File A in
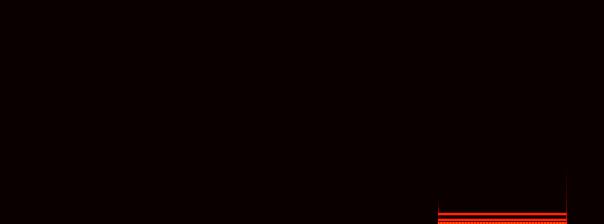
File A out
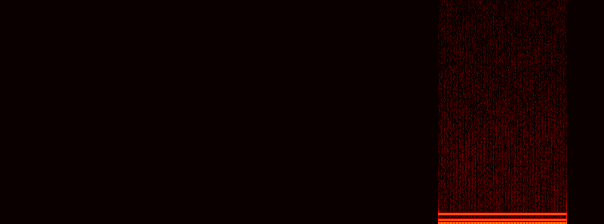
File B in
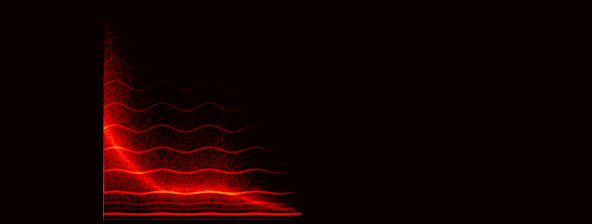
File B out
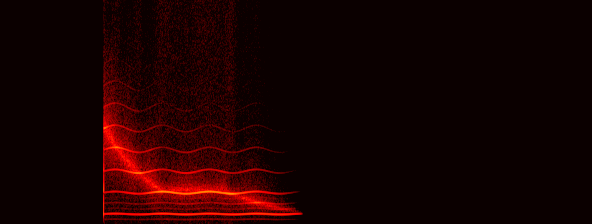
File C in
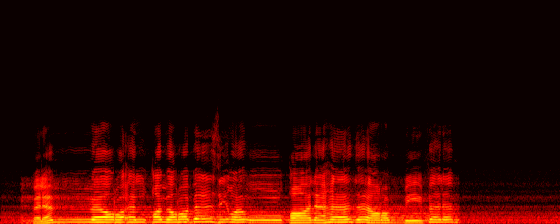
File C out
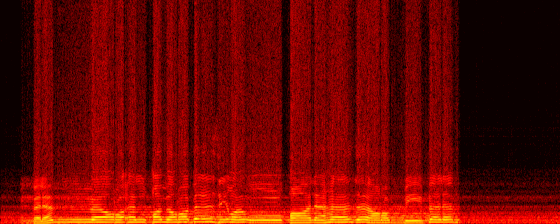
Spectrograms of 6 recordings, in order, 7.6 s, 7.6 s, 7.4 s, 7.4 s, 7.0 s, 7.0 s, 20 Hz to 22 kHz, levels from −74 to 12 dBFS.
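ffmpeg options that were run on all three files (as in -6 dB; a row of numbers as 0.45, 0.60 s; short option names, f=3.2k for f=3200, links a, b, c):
-filter_complex "[0:a]acrossover=split=220|540|1600[a][b][c][d];[a]acompressor=threshold=-31dB:ratio=4[e];[b]acompressor=threshold=-27dB:ratio=4[f];[c]acompressor=threshold=-21dB:ratio=4[g];[d]acompressor=threshold=-34dB:ratio=4[h];[e][f][g][h]amix=inputs=4:normalize=0,acrusher=bits=5:mode=log:mix=0:aa=0.000001,volume=5dB"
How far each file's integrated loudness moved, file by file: +5.0, -1.5, -0.5 LU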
